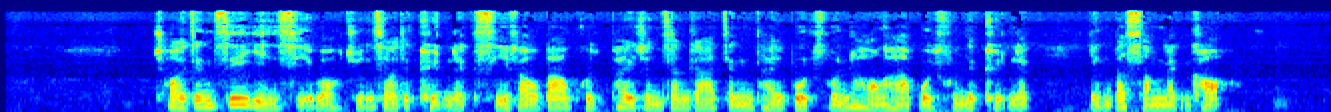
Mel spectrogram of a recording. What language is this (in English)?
Cantonese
